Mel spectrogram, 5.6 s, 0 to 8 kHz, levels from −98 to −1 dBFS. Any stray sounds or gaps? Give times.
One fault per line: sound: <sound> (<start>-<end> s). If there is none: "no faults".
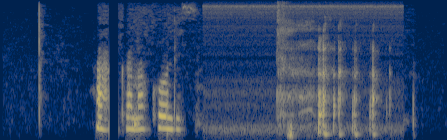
sound: dropout (1.4-1.5 s)
sound: laugh (3.5-4.9 s)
